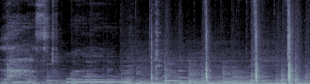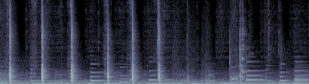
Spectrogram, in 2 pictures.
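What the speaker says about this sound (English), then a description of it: "the carrots are already little, so I'm just cutting up little pieces of them" A knife chops small carrots on a board in a home kitchen while making spaghetti bolognese, giving a run of sharp, evenly spaced taps over steady background music, close and moderately loud.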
